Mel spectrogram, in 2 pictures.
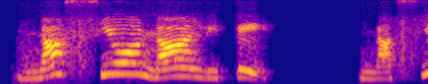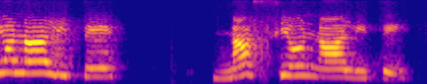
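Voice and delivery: nationalité drawn out slowly, na-sio-na-li-té; slow syllable-by-syllable nationalité. Shown as a demonstration. Teacher slowly models nationalité for the class. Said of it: "the pronunciation is completely different".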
